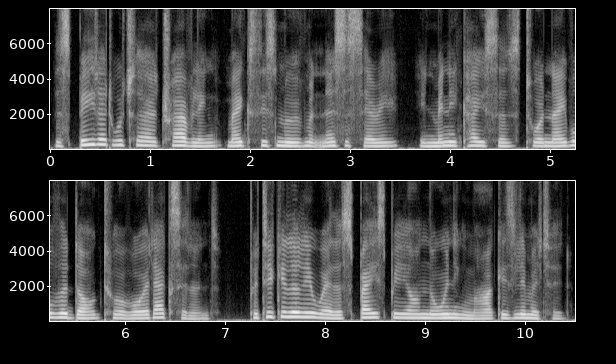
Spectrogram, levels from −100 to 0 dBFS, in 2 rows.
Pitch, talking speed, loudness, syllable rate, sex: 205 Hz, 175 wpm, -18 LUFS, 5.7 syllables/s, female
